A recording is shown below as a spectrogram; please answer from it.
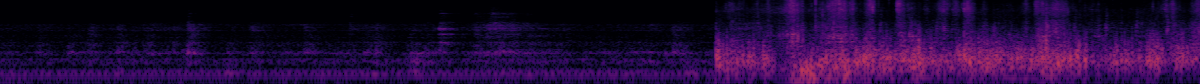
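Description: Faint crackling and peeling of an old, cracked vinyl decal being pulled off RV siding by a gloved hand. About seven seconds in, the sound jumps abruptly to a much louder, rough rustling noise.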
